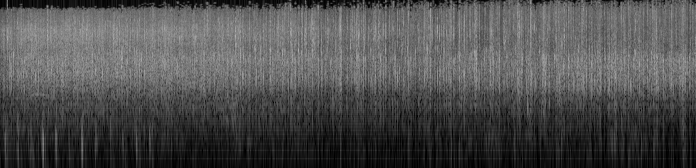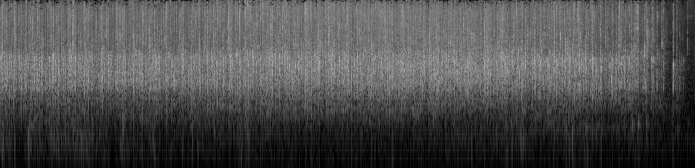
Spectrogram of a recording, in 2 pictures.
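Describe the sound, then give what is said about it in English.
A sustained round of audience applause at the Science Museum, welcoming Alexei Leonov and Robin McKee. Dense and steady with many hands clapping at once, it holds at an even loudness for nearly half a minute before tapering off abruptly at the end. “Please join me now in giving them a very warm welcome and a round of applause, and they'll join us on stage.”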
